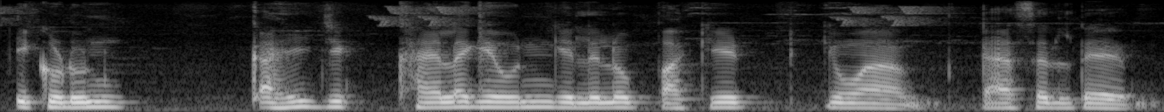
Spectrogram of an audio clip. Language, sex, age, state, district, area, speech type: Marathi, male, 18-30, Maharashtra, Sangli, urban, spontaneous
